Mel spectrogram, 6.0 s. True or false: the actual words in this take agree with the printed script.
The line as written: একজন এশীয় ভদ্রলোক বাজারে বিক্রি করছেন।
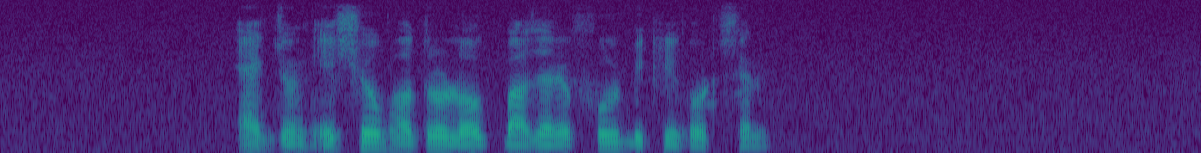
false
